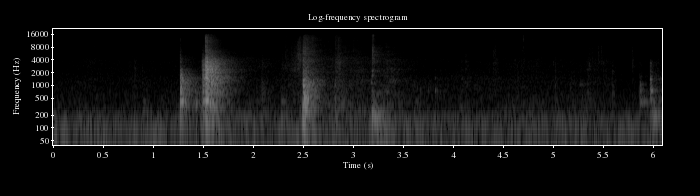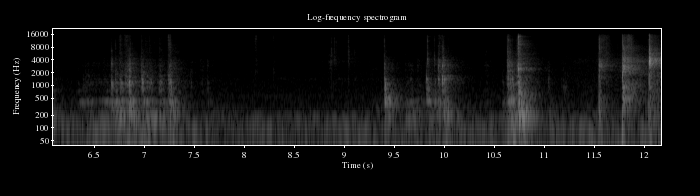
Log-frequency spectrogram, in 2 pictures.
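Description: Small metal guitar tuner parts clicking and clinking as a set of no-line Kluson tuners is fitted into a guitar headstock, with knocks of the wooden neck being handled. A handful of sharp clicks, the loudest about one and a half seconds in, a small cluster a little past the middle, and several more near the end.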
